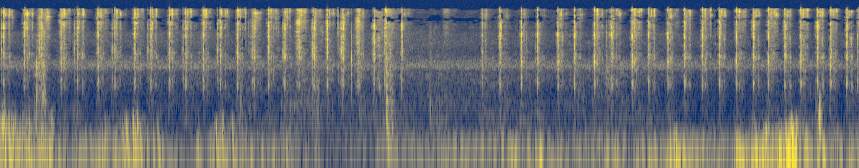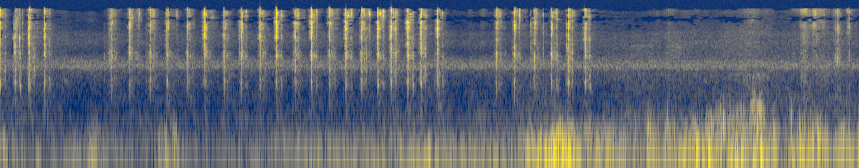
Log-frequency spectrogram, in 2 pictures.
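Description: Manual hand-squeeze hair clippers cutting hair, the blades clicking rapidly at several strokes a second, with brief pauses about seven and ten seconds in. A low thump comes about six seconds in.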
